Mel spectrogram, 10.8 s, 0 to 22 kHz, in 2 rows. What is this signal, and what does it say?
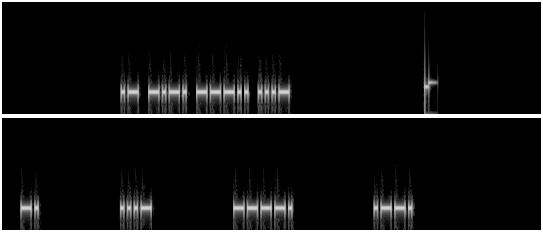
Morse code, heard as a keyed tone, about 34 wpm, spaced as for 15 wpm, 700 Hz. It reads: AC8V NV9P
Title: USA Call Signs - 4 Characters - 8x Character Spacing - 35wpm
